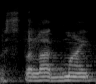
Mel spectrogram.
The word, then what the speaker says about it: stalagmite: So stalagmite and a stalactite. It's stalagmite, stalagmite. Uh-huh. Am I saying it right? Yeah. It's mite and tight. Mite and tie.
